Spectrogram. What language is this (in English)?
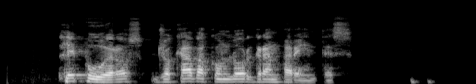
Interlingua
